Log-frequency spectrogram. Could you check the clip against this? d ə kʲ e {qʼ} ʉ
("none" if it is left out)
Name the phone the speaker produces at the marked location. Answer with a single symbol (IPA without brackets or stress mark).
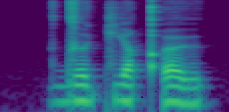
qʼ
